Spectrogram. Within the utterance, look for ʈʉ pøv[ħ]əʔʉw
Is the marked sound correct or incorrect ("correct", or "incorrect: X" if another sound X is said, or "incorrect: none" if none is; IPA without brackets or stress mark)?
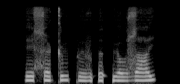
incorrect: ʔ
